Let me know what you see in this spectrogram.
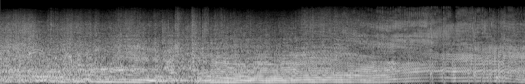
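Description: Rally car engine running at high revs. Its pitch drops about a second and a half in, climbs back and holds, drops again around four seconds in, then rises once more near the end.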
